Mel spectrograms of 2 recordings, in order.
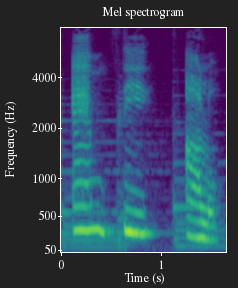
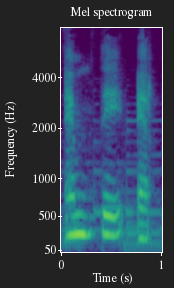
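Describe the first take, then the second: First: The final letter is said as alo. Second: The letters use Indonesian names, ending in er. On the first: "orang Hong Kong menjelaskan M T R kadang-kadang menjadi M T Alo" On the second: "kita baca dengan abjad bahasa Indonesia"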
